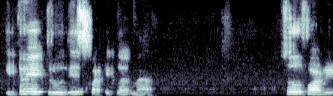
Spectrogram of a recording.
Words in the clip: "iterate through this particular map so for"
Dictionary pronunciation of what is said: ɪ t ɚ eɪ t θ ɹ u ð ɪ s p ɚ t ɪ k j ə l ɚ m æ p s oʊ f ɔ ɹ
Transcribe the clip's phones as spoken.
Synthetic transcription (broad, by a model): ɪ t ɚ eɪ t t ɹ u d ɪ s p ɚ t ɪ k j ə l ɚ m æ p s oʊ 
